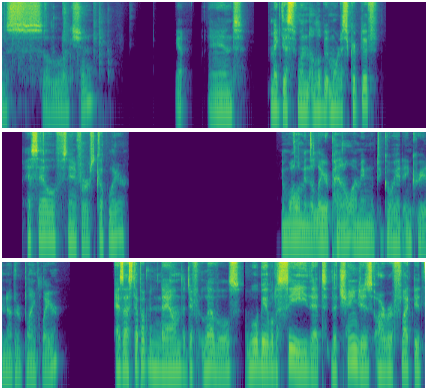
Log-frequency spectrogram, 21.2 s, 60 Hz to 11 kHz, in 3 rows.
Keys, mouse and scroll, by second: 0.0-1.6 typing, 2.4 Return, 4.2 Return, 5.0 Left, 5.9 click, 7.4 click, 7.6 shift+s, 8.2 shift+space, 8.6 click, 13.8 click, 18.1 w.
